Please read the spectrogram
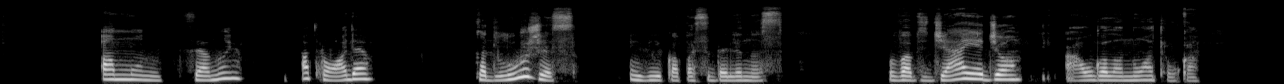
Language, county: Lithuanian, Šiauliai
